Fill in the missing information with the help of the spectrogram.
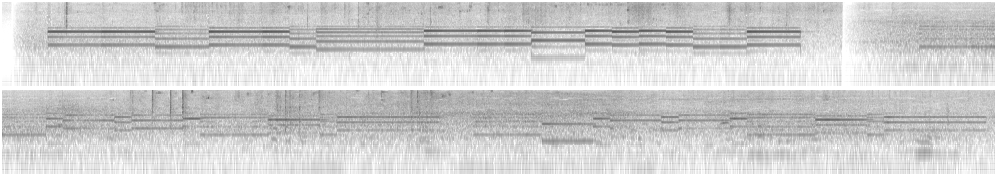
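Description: A Japanese musical pedestrian crossing signal chimes a simple melody of bright electronic tones, note after note. The tune is a Japanese children's song. It plays over steady street noise and traffic rumble, with a brief cut partway through before the tune continues.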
